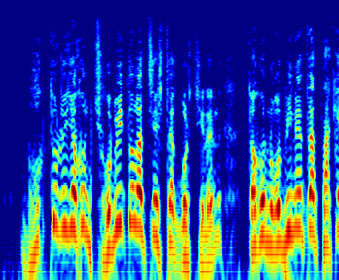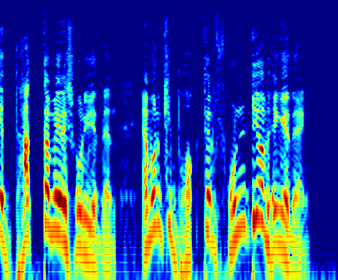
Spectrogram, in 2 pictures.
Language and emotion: Bengali, angry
